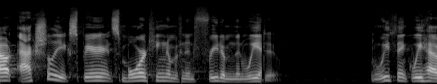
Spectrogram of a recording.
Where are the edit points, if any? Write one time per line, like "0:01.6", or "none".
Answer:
0:01.5
0:01.8
0:02.6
